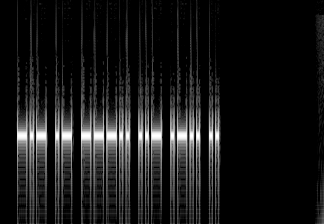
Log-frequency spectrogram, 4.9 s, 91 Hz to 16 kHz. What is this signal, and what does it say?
Morse code, heard as a keyed tone, about 29 wpm, 700 Hz. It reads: KA8ULI
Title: Speed Racing - USA 2x3 Call Signs 25wpm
